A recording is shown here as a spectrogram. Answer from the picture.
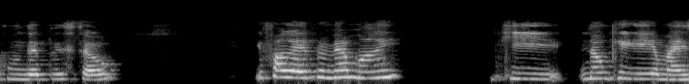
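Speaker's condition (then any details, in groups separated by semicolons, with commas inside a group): Cerebral palsy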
